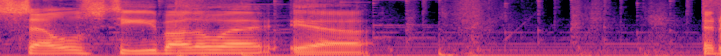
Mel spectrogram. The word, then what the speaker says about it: Celeste: It's pronounced CELESTE, by the way.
